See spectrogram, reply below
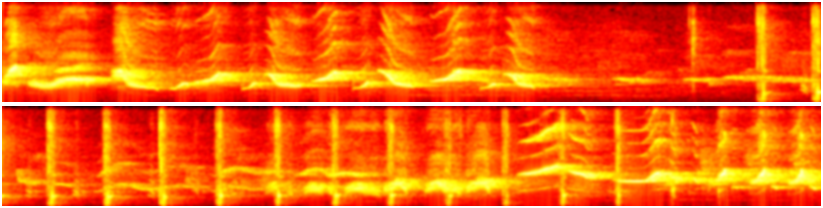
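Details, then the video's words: Skylark in a cage sings spring song with looping chirped phrases, then keeps warbling under a steady series of sharp clicking taps about three per second. "Chim quý ở lồng son ca bản tình ca mùa xuân"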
